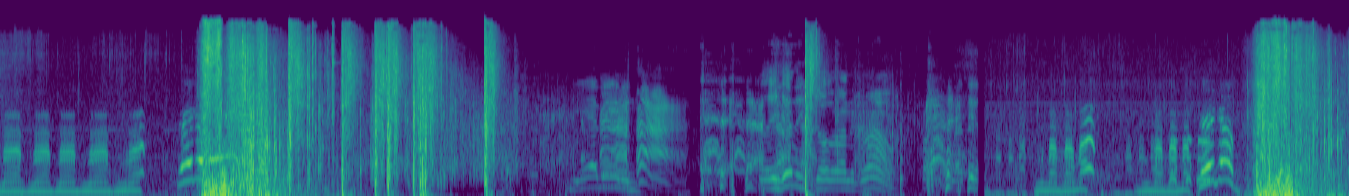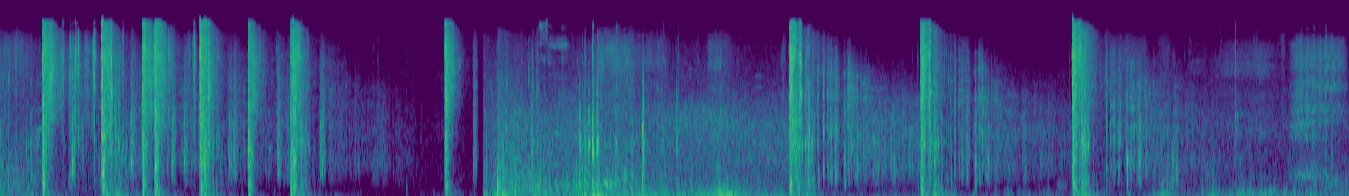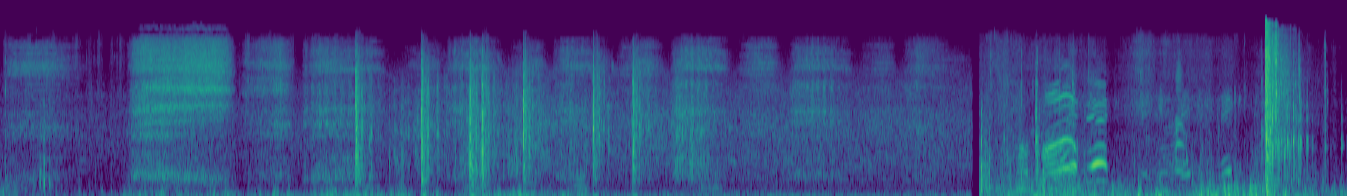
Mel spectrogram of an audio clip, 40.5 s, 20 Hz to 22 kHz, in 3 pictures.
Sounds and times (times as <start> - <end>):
Honk: 0.0 - 1.5, 9.9 - 12.0.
